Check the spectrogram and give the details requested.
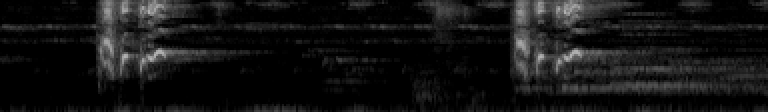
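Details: Sooty-headed bulbul in a bird-trapping setting delivers two chirpy three-note phrases about two seconds apart, the second trailing into a faint lower whistle. Soft rumbling thumps sound beneath.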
